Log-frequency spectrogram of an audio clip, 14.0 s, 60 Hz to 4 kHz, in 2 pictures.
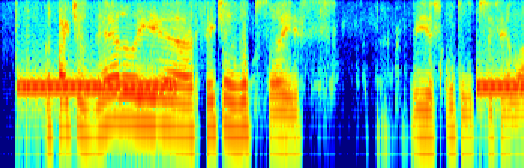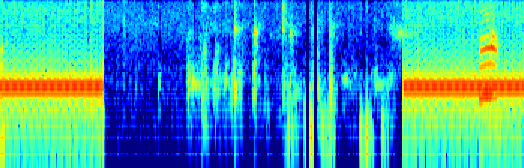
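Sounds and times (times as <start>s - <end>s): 
telephone ringing tone of an outgoing call: 0.2s - 2.2s, 6.4s - 8.4s, 12.4s - 13.9s
speech: 0.7s - 4.1s, 5.5s - 7.2s.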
